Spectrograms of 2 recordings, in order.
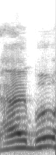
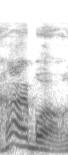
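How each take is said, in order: First: The name ends with a 'boo' sound. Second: The name ends with a clear 'ball' sound. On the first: The speaker calls it wrong. "Some people like hi boo, hi what?" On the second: The speaker calls it right. "You got you already got it right"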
